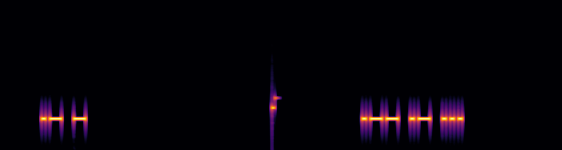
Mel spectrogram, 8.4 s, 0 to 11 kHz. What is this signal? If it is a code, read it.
Morse code, heard as a keyed tone, about 21 wpm, 700 Hz. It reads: AT WAS
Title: 4x Word-Spacing - Sets of 4 Words - 20wpm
